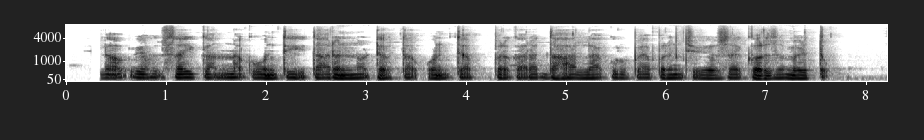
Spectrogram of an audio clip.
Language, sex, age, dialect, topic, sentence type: Marathi, male, 25-30, Standard Marathi, banking, question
